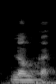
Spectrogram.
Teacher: লটা তোমার দাঁতের গোড়ায় লাগে, অর্থাৎ দন্ত মূলীয়। আসলে প্রকৃত ল আমরা যে উচ্চারণ করি দাঁতের গোড়াতে উচ্চারণ হয় লঙ্কা।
